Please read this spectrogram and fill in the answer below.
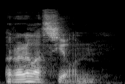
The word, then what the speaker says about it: Relación: Titled Relación, sorry, I butchered that. Relación, by Sech, Daddy Yankee, J Balvin, Rosalía, and Farruko.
